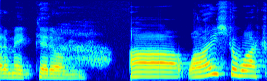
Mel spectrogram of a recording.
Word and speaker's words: pierogi: Pierogis. Mm-hmm. Say it again. Pierogi. Am I saying it right? Yeah, you are. I am. You are. Pierogi.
